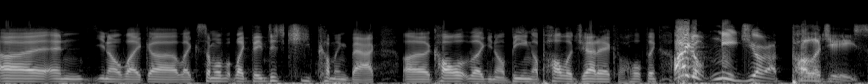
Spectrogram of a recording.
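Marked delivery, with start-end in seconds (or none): 6.7-8.7 loud, swooping, scornful, irate dragon voice. Voicing a big dragon who looks down at kobolds: angry dragon voice.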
